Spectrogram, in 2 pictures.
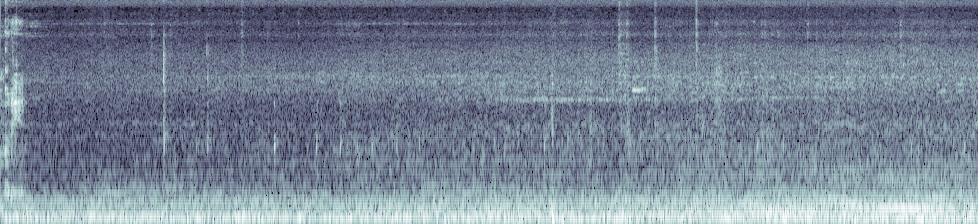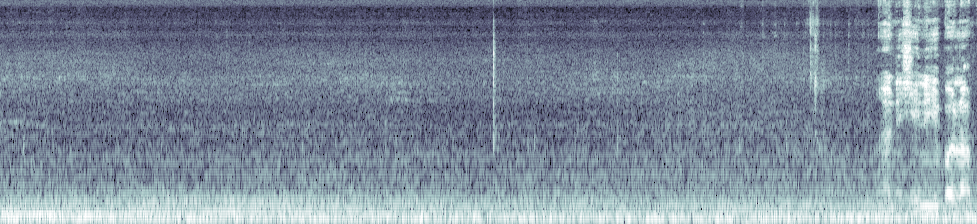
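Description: Dense car traffic leaving a toll road and turning left in Jakarta makes a steady low engine rumble throughout, with a voice speaking over the traffic.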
